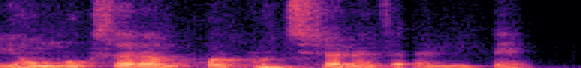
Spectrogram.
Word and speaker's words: 폴포츠: 가슴 예 영국 사람 폴포츠라는 사람인데 폴포트하고 폴포츠하고 단하여 발음을 잘해야 돼 폴포트는 캄보디아 킬링필드 근데 거기 죽은 그 그 캄보디아 투상인가?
